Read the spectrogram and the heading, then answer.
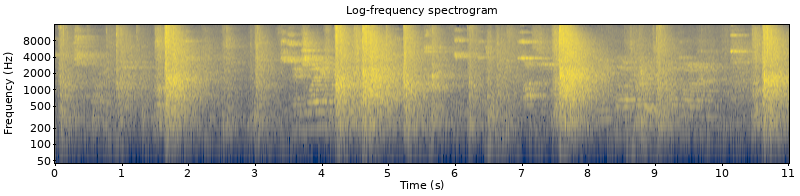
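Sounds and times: loud thud on squash court: 0:10.5 - 0:11.0.

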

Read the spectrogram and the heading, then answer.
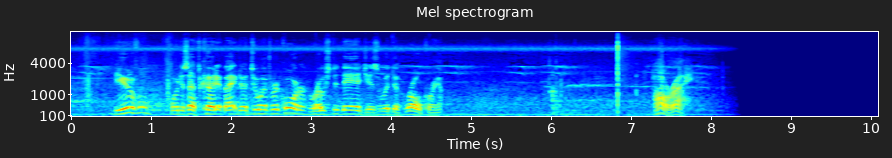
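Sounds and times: sharp click: 0:06.8 - 0:07.1.

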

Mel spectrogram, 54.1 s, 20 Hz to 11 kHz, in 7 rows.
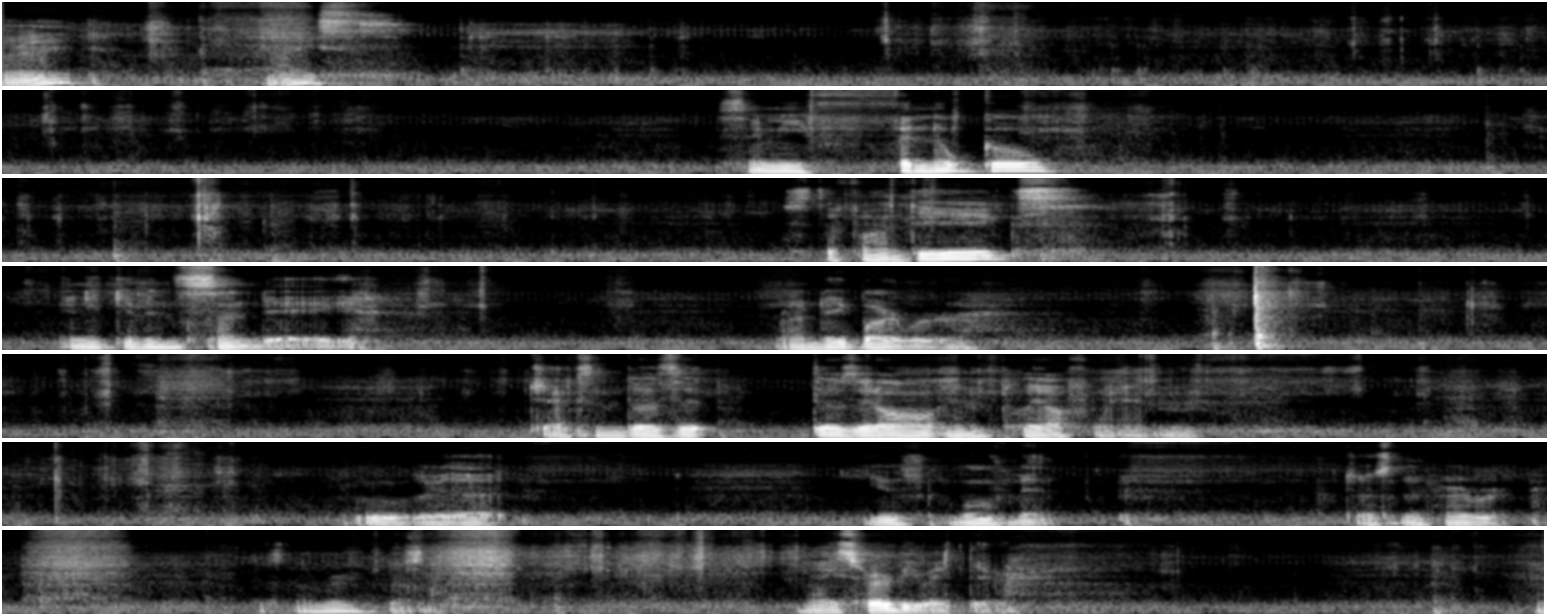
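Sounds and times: low steady hum: 0:00.0 - 0:54.0
cards sliding and rustling: 0:04.4 - 0:09.6, 0:15.2 - 0:21.9, 0:29.2 - 0:32.4, 0:35.4 - 0:39.9, 0:48.3 - 0:50.3.

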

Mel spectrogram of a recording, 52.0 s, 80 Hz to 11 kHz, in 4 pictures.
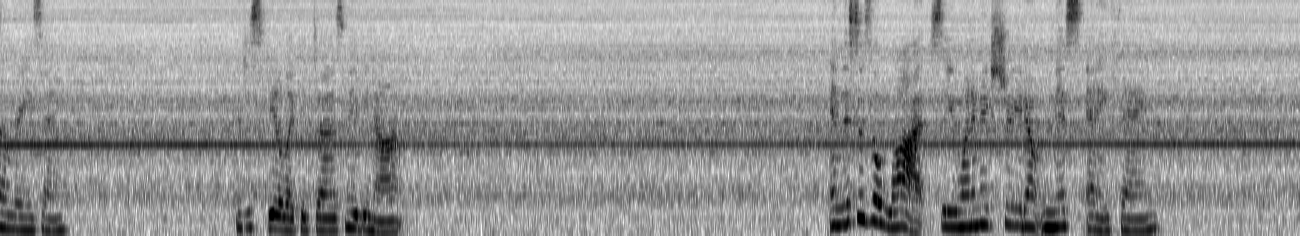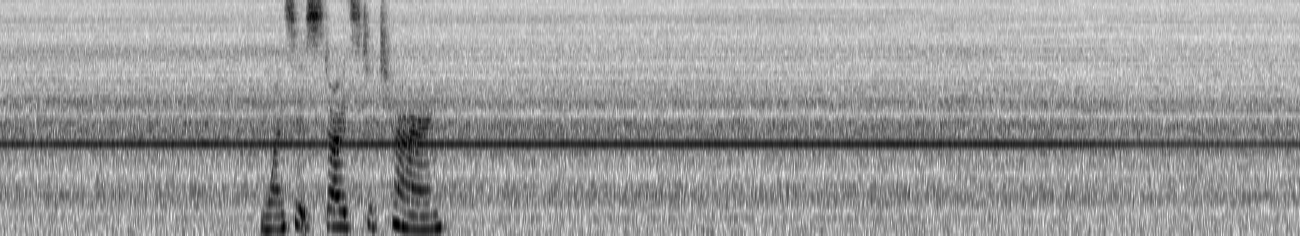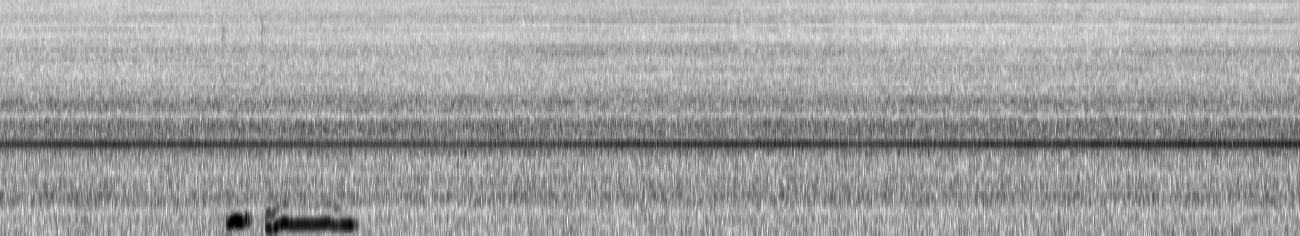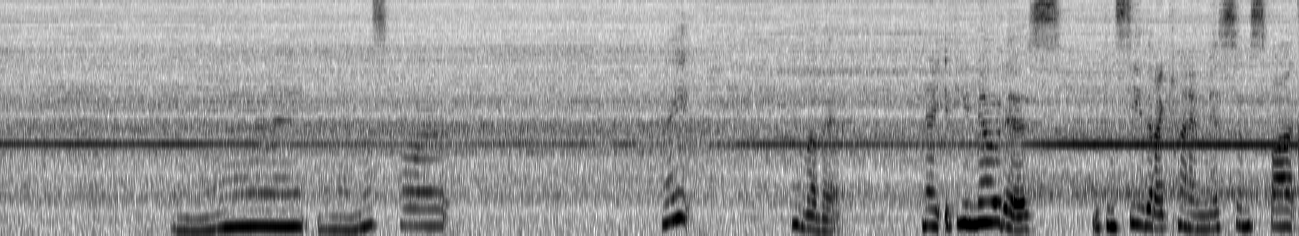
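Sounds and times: heat tool blowing hot air: 0:00.0 - 0:51.9.

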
